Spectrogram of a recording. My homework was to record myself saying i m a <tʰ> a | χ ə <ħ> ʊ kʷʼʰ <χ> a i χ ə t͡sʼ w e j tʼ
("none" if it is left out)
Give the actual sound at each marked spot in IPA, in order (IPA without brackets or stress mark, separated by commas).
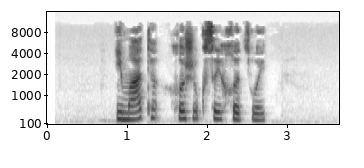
tʰ, ʂ, s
